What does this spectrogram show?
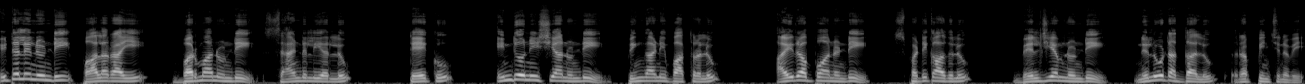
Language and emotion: Telugu, neutral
